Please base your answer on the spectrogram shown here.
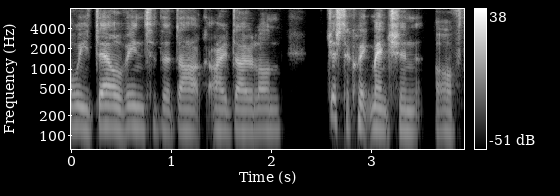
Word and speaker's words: Eidolon: So, yes, we're going to be looking at the Dark Eidolon today. And yes, we did have to Google how you pronounce that because you can pronounce it several different ways, but we're going with Eidolon.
